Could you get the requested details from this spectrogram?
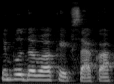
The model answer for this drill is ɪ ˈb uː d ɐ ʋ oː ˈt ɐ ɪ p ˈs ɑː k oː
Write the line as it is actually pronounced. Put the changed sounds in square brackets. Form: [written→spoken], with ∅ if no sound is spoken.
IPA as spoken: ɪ ˈb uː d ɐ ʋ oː [ˈt→ˈk] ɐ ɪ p ˈs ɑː k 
